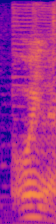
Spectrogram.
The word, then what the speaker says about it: Euler: Hey, Will, you know they're actually called, Euler angles, right?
